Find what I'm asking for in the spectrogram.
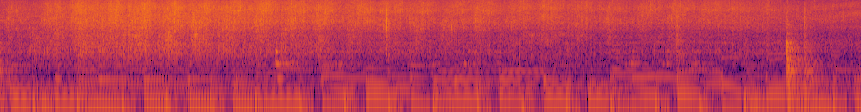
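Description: Cumin, chopped onion and garlic sizzle steadily in olive oil in a pan over low heat, a continuous close crackle with faint stirring and no voices.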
